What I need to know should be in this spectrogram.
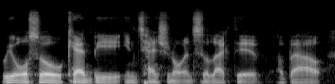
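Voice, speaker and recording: A man's voice: sits low, little pitch movement, moderate pace. A middle-aged man, a podcast guest telling stories earnestly, often restarting his sentences. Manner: earnest, storytelling, frequent restarts. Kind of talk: casual interview talk.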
